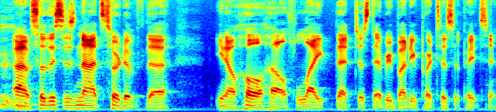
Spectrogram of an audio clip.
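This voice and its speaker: A man with an American accent talks at a very fast pace, his voice very deep and low. His intonation is monotone and flat, in a very clean recording with a silent background. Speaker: physician, health program leader. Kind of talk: conference presentation.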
